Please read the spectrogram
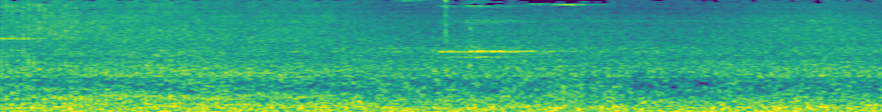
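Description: Steady low rumble of road traffic with vehicle engines running.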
